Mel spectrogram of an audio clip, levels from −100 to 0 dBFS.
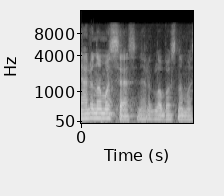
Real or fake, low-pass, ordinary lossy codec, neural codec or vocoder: real; 10.8 kHz; AAC, 48 kbps; none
